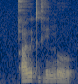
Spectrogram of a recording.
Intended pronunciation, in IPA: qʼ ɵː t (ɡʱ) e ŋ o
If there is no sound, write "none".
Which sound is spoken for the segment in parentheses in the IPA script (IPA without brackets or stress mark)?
ɡʱ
